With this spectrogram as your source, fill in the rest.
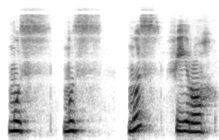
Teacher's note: اب یہ بھی دیکھتے ہیں، یہ پھر آ گیا تنوین آ گئی کسرتین، اس کے بعد میم آیا، میم بھی یرملون میں سے ہے تو ادغام کریں گے، یومئذ مسفرہ، سین جو ہے وہ ساکن ہے تو اس کی ہوا کی جو صفت ہے ہمس کی اس کو باہر نکالیں گے، مس مس مسفرہ، را ہیوی ہوگا کیونکہ اس پہ زبر ہے، فتحہ ہے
